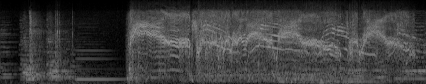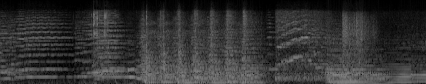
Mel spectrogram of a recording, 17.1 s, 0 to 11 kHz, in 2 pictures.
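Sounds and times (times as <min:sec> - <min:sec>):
cartoon cat screeching: 0:02.5 - 0:08.5.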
